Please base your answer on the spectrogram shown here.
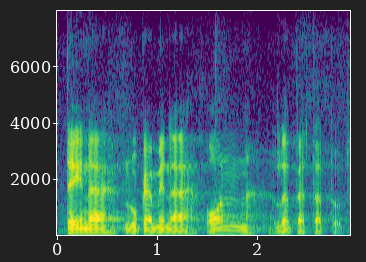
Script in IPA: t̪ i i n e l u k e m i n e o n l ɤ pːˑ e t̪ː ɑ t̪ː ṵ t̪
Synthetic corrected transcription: t̪ e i n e l u k e m i n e o n l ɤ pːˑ e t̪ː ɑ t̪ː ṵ t̪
